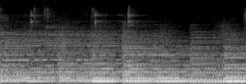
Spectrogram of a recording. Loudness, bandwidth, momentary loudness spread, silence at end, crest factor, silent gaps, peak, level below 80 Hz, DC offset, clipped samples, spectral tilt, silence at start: -15 LUFS; 11 kHz; 5 LU; 0 s; 14 dB; none; 0 dBFS; -42 dBFS; 0.1%; under 0.1%; -8.5 dB/octave; 0 s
